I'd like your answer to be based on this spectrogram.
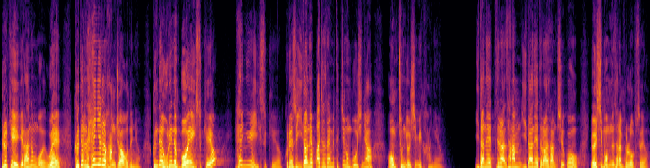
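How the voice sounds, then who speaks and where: A man's voice: high voice, very animated, fast talker. A male pastor preaching a sermon in a church, often asking the congregation questions and answering them himself. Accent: Korean, Daejeon area. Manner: acts out quoted speakers in a changed voice. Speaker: co-senior pastor. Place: church sanctuary.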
